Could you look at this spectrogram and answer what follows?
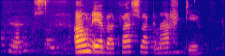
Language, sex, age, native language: Icelandic, female, 9, Icelandic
